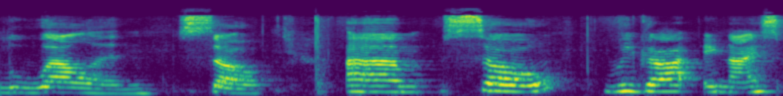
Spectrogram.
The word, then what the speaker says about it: Llewellyn: Well, you pronounce her name Llewellyn.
